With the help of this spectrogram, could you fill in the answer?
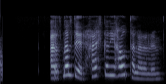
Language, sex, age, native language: Icelandic, female, 12, Icelandic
